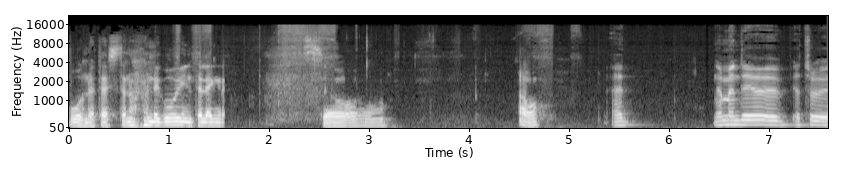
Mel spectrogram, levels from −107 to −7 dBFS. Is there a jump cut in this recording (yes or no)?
yes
